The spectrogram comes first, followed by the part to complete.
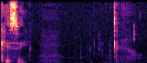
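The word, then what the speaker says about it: Giusy: And it's spelled G-I-U-S-Y, but it's pronounced Kissy.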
